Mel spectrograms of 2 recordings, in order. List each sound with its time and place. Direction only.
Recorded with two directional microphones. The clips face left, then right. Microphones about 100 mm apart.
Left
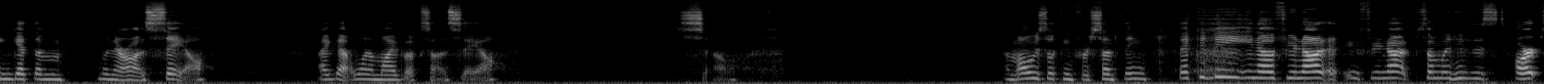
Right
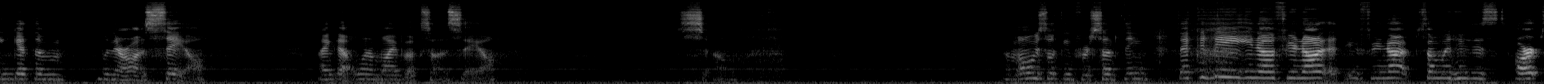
0.0 s speech: 35° left (ahead or behind)
3.2 s speech: 35° left (ahead or behind)
6.7 s speech: 40° left (ahead or behind)
10.0 s speech: 35° left (ahead or behind)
